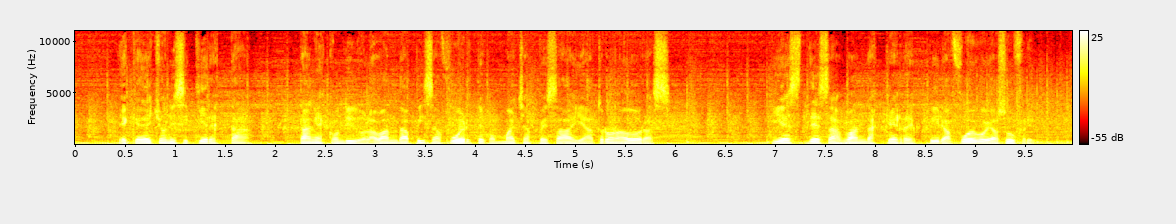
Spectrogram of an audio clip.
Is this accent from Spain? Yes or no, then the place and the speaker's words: no; Cuba; me dice la mujer que si yo soy cubano, yo le digo que sí.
